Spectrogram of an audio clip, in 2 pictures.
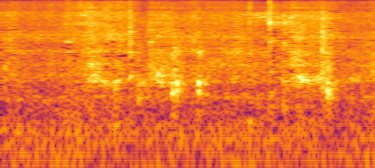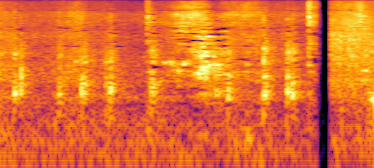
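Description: Chicken meat being stirred in a pan over a coal fire, a steady scraping stir with sizzling and frying crackle throughout, close and fairly loud, briefly cut off near the end.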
